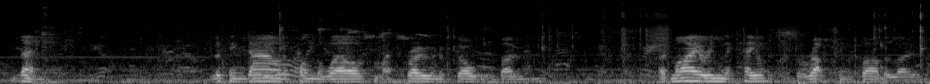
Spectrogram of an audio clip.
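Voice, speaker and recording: Speaking at a medium pitch, a man leaves long, frequent pauses over noticeable background noise. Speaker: spoken word poet. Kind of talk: live spoken word poetry performance. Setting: live festival stage.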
